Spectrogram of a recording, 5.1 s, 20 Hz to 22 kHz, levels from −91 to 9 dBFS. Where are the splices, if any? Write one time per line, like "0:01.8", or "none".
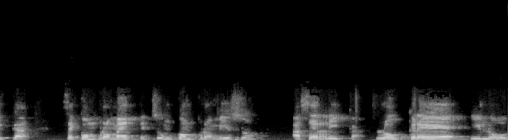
0:01.5
0:03.7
